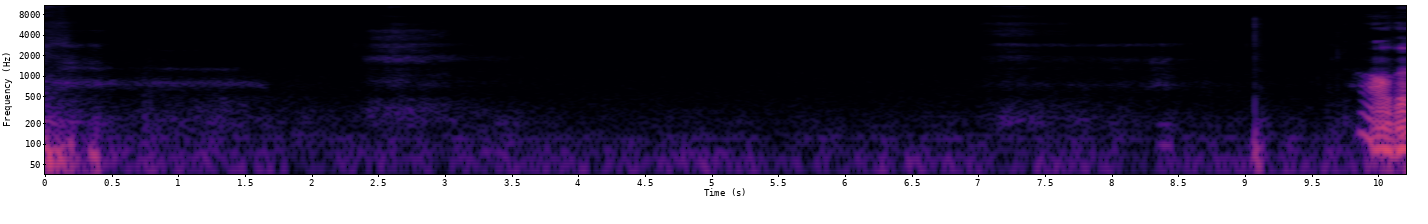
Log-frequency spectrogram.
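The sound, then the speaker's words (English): Slow, deep breaths drawn in and released in a breathing exercise, a long airy inhale and exhale separated by quiet pauses, with a brief click and a louder rustle at the end. “And so let's do some breathing.”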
